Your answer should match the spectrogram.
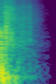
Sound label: Step Ice, Footsteps, Walk; Warframe; Tenno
